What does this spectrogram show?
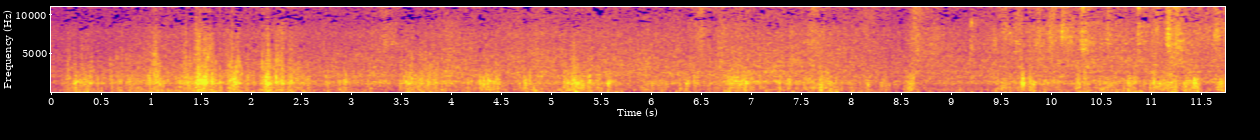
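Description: Mumbai suburban local train running at speed, heard from its open doorway: a steady rumble and rattle of wheels on track, with wind buffeting the microphone.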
